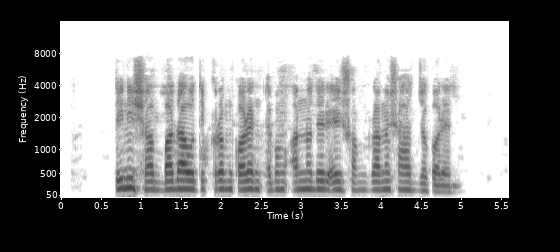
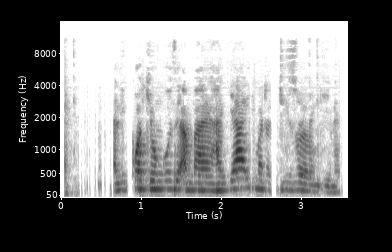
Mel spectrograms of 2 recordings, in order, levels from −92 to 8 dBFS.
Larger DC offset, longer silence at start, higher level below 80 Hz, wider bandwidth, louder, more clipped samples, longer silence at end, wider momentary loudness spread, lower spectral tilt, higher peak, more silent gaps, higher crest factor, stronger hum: neither; first, 0.7 s vs 0.05 s; second, -70 dBFS vs -56 dBFS; second, 7.8 kHz vs 11 kHz; second, -27 LUFS vs -20 LUFS; neither; first, 0.65 s vs 0.1 s; second, 11 LU vs 16 LU; second, -5.5 dB/octave vs -8 dB/octave; second, -8 dBFS vs -2 dBFS; second, none vs 0.36-0.41 s, 0.55-0.60 s; about the same, 20 dB vs 20 dB; neither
